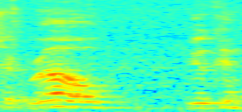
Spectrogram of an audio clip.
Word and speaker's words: rho: sloppy p so if you don't like to pronounce it row you can pronounce it sloppy p row is definitely more professional so if you're talking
